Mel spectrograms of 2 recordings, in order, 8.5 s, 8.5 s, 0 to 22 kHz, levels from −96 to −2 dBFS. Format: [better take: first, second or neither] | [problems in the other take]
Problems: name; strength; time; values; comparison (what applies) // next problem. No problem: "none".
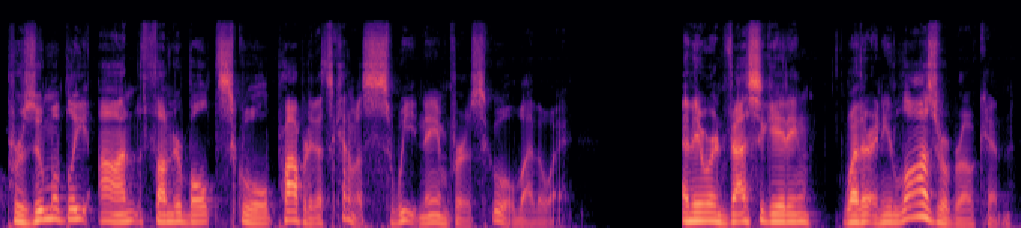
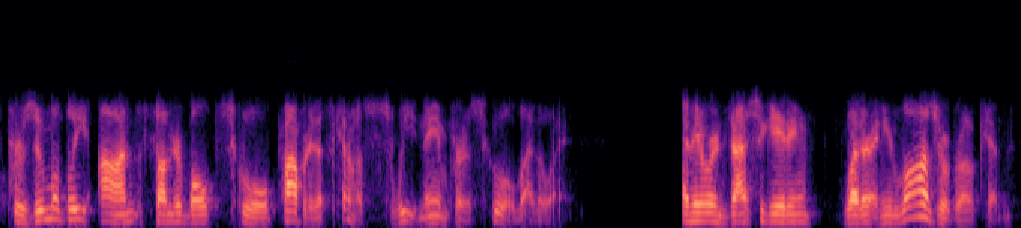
first | phone-call audio; poor line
